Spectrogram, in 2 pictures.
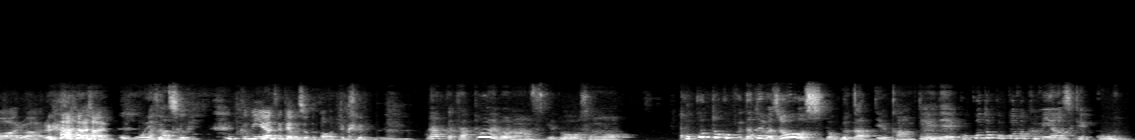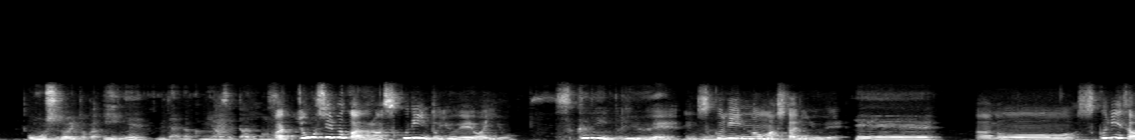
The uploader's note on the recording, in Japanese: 今月音質が非常に悪いです！すみません！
